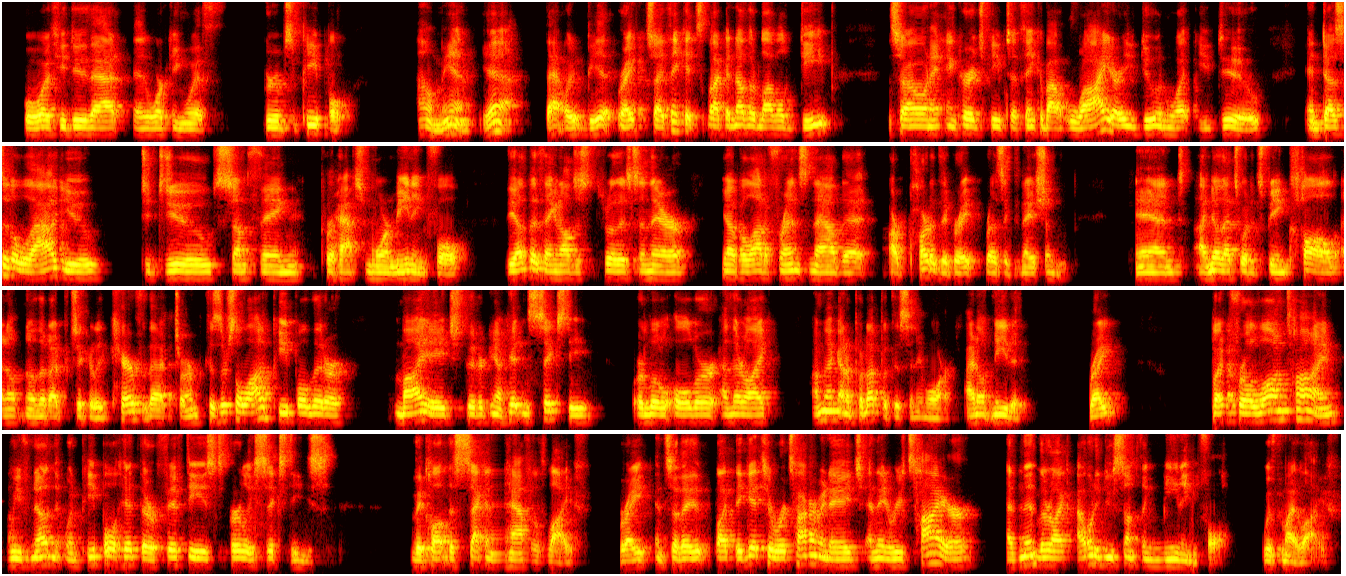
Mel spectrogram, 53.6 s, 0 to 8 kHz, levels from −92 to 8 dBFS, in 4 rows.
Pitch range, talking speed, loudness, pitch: 105-125 Hz, 205 wpm, -18 LUFS, 115 Hz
